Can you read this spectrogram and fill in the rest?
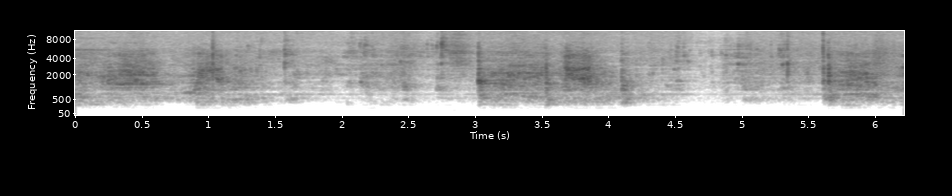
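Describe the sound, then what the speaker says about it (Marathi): A spoon scrapes and swishes in a cooking pot as buttermilk ambil is stirred continuously. The soft, wet, rhythmic strokes repeat roughly once a second and stay close and fairly quiet. "असं सारखं हलवत राहायचं नाही तर मग घट्ट होते लगेच"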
